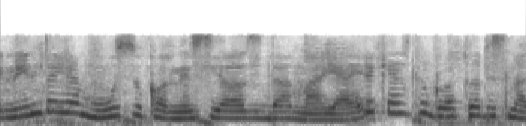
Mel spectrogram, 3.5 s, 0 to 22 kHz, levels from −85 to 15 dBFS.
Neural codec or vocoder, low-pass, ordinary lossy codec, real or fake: codec, 32 kHz, 1.9 kbps, SNAC; 14.4 kHz; AAC, 24 kbps; fake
